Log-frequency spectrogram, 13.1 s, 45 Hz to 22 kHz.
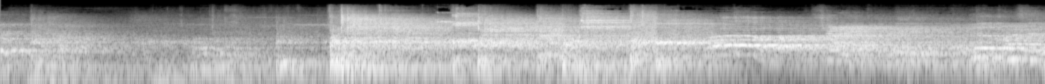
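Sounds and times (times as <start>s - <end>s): sneakers squeaking on wood floor: 2.6s - 8.8s
ball bouncing: 3.4s - 8.8s
racquets hitting ball: 3.4s - 8.9s.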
